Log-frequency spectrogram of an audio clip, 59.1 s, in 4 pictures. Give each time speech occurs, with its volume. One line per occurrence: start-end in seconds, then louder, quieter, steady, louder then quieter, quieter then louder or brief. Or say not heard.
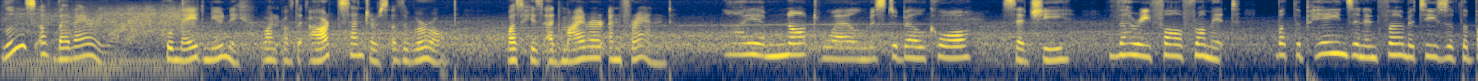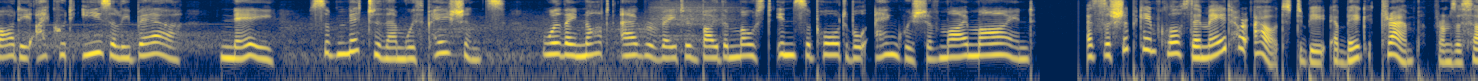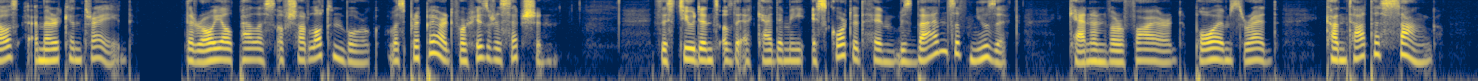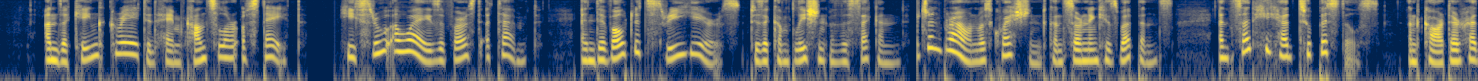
0.0-59.0 steady.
